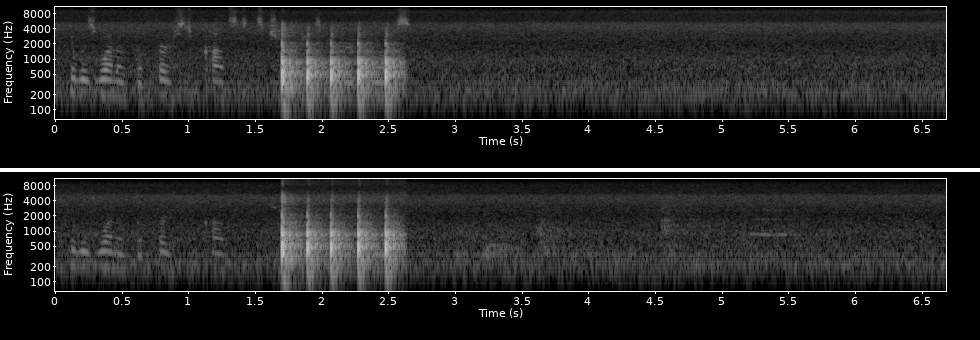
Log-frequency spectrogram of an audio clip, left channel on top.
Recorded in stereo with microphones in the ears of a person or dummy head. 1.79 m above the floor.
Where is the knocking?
15° right (ahead or behind).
